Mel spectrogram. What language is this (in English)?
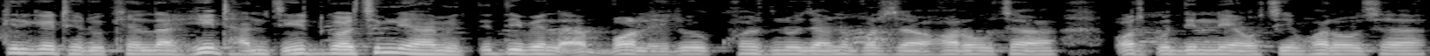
Nepali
